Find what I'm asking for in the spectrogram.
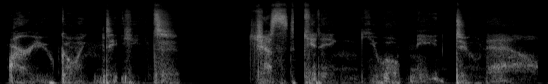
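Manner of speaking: slow, taunting whisper; very hushed, drawn-out whisper; whispered game voice. Acted. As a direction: whisper it slowly as a teasing game. Game talks again, whispered.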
